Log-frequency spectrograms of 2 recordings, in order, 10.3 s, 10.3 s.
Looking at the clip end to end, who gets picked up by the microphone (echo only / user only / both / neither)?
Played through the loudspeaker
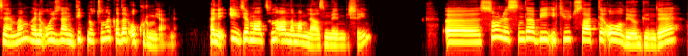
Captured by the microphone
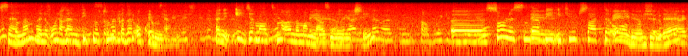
both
